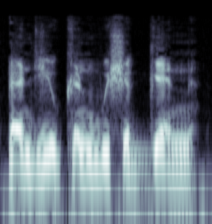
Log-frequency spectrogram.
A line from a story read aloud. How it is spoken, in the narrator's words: said the growling voice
